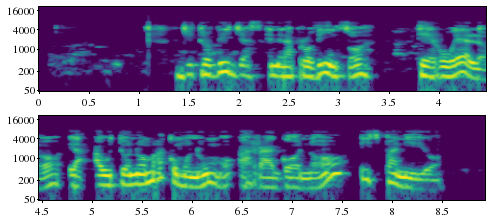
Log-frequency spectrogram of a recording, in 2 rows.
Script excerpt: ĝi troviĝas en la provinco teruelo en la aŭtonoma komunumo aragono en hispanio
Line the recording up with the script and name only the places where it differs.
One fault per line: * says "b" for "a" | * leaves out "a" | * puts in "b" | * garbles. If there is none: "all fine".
* leaves out "en"
* leaves out "en"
